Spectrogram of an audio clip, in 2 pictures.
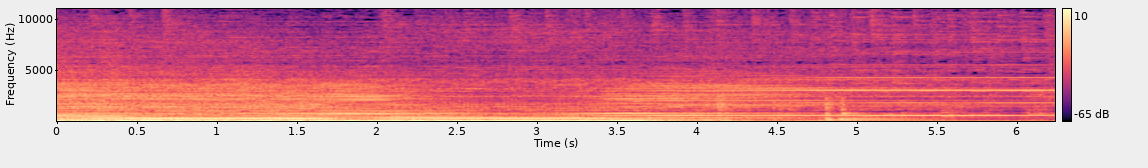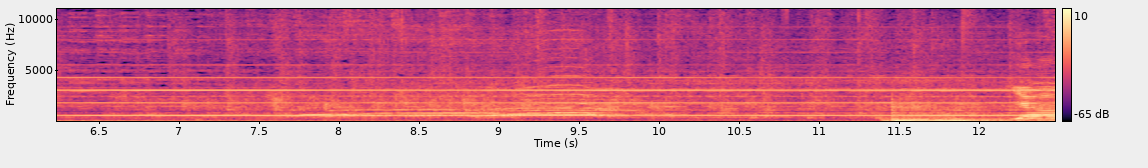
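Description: Live heavy hardcore band: distorted electric guitar and bass chords ringing out, dropping away after about four seconds. Steady high amp feedback tones linger, with faint shouts. A loud low hit comes near the end.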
